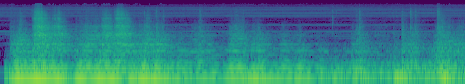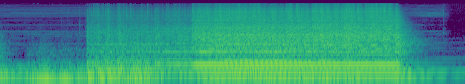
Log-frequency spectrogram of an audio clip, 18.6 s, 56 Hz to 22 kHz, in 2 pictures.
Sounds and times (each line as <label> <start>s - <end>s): bass string 0.0s - 18.6s
metal tank 6.9s - 18.2s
